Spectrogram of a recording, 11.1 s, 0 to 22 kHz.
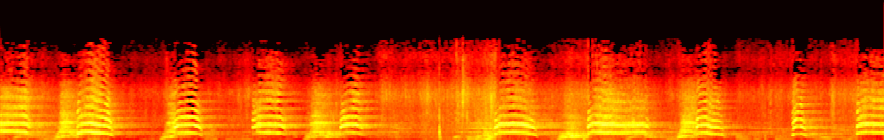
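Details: Wild chimpanzees in dense Kibale Forest, Uganda, September 2011, making lots of noise: a loud series of arching, harmonic hoots and shrieks, roughly one a second, overlapping from several animals.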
